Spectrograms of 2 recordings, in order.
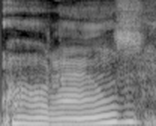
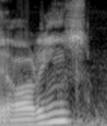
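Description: First: It is read out with Italian-style sounds. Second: It is said with English-style sounds. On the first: The speaker calls it wrong. "che invece non si dice così" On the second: The speaker calls it right. "si dice orange"

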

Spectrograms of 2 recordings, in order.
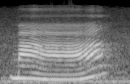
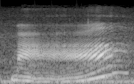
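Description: First: The pitch rises from middle to high. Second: The pitch dips low and then rises. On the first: "Second tone, ma, rising" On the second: "Third tone, down a bit and then rise"

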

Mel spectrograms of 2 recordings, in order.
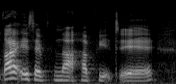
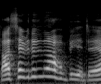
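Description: First: It is spoken slowly with careful enunciation. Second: It is spoken very fast and rushed. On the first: The speaker calls it right. "See how I'm enunciating now" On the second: The speaker calls it wrong. "why am I going at JoJo Seat with Speed?"

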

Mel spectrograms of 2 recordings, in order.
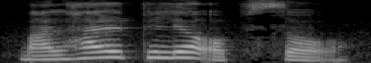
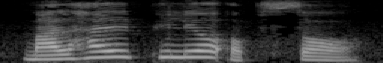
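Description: Both takes have the same delivery.

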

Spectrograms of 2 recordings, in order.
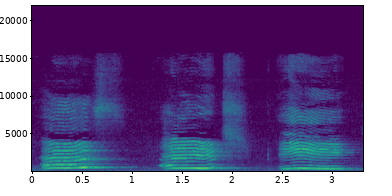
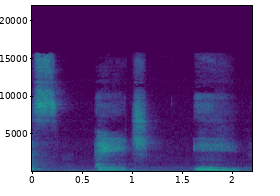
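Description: First: The letters sound like a sad baby. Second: The letters are whispered.

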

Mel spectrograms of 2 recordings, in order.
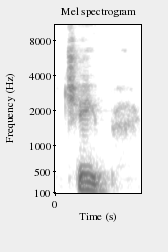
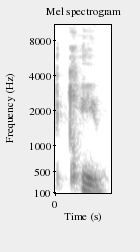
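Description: First: The word begins with a ch sound. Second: The word begins with a hard k sound. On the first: The speaker calls it right. "It's Chapax" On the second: The speaker calls it wrong. "not Capax"

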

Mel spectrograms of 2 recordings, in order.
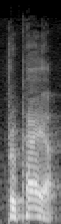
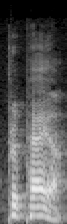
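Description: Both takes have the same delivery.

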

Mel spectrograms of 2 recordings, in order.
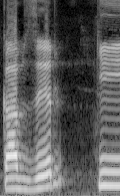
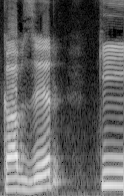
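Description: No difference in how they are said.

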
